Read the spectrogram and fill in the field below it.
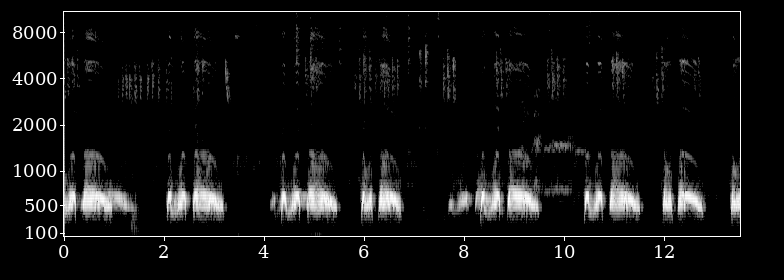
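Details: Spotted dove cooing for training freshly caught birds: steady run of low hooting phrases, each a clipped double note then a longer rounded coo, repeated about every one and a half seconds with clean, quiet gaps.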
